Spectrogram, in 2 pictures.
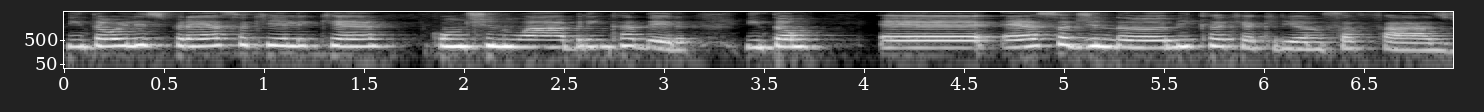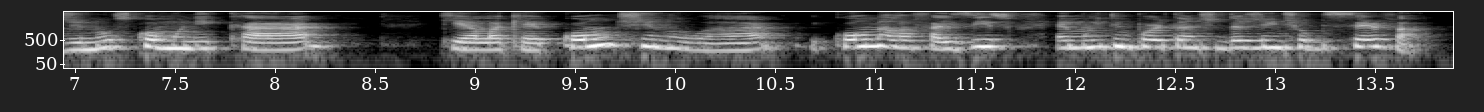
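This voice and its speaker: Woman, Brazilian Portuguese accent, child development specialist, instructional demo, frequent tag questions, high voice, echoey room. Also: moderate pace, mellow. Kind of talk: instructional demonstration. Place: indoor room, playing with a baby. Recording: roomy echo.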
